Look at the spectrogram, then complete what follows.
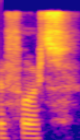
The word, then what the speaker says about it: efforts: be paid for their efforts efforts yes efforts when we say this word we put the stress at the beginning quite squarely at the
